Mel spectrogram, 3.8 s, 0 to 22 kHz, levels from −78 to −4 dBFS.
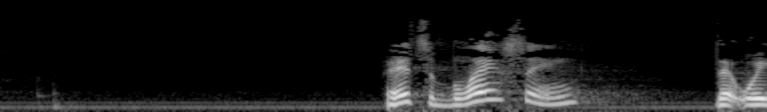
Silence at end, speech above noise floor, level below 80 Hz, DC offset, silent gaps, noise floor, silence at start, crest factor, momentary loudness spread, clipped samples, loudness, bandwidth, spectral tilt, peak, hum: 0 s; 35 dB; -58 dBFS; under 0.1%; none; -54 dBFS; 1.95 s; 16 dB; 13 LU; under 0.1%; -22 LUFS; 11.5 kHz; -6.5 dB/octave; -6 dBFS; 60 Hz at -50 dBFS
